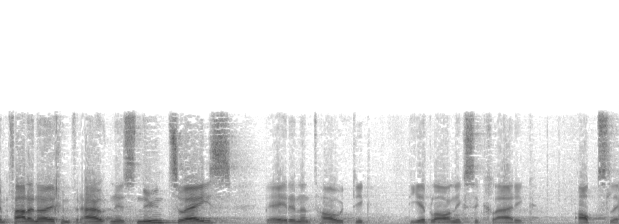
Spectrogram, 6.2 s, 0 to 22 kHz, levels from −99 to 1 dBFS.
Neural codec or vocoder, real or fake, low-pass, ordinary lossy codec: none; real; 10.8 kHz; MP3, 96 kbps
